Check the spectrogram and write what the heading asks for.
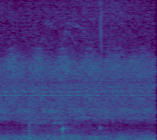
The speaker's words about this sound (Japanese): はい聞こえるでしょうセミの声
